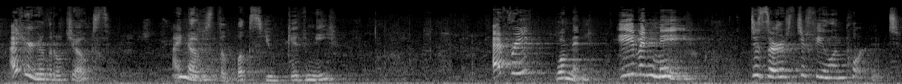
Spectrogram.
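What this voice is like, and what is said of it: Valley girl accent. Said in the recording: “I have a valley girl accent”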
